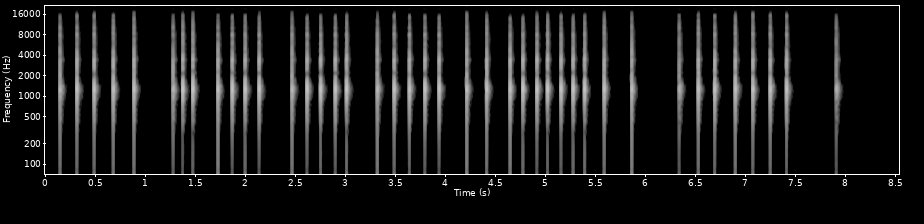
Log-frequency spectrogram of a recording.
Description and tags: My homemade version of the iPhone texting sound. I couldn't find a clean one so I just made one! Plus, it's technically clear from Apple this way ;)
I used Reason's NNXT sampler and plugged in a soft snare sidestick sample, tweaked the resonant bandpass frequency to give it that clacky tone, added a transient shaper to tame the click and bring out the body a bit, then slapped on a limiter.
